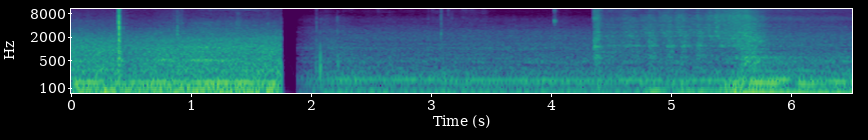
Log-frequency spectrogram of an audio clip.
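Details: Citroen C5 3.0 V6 (ES9A XFU) 2006 after crankshaft position sensor replacement for P0335/1920EN no-start fault: a short crank, then the engine catches and settles into a steady, even idle with no stumble or repeated cranking; normal start.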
